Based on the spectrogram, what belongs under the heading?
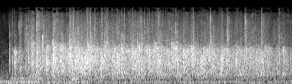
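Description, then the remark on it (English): A crowd claps for teacher candidates who will share their stories, a steady, dense wash of many hands at a loud, even level that holds for several seconds without any voices rising above it. “So thank you for the round of applause for our candidates who will be sharing their voices and stories before you all today”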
